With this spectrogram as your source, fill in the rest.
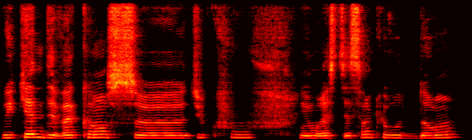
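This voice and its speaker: A woman who is sick with a hoarse voice, chatting casually to camera as a budget vlogger, hesitant and often correcting herself. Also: mid-range voice, steady tone, slow pace, dark tone. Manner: hesitant, many fillers and self-corrections.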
